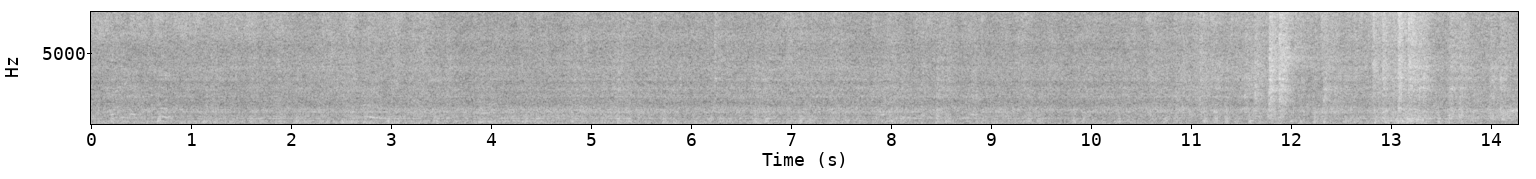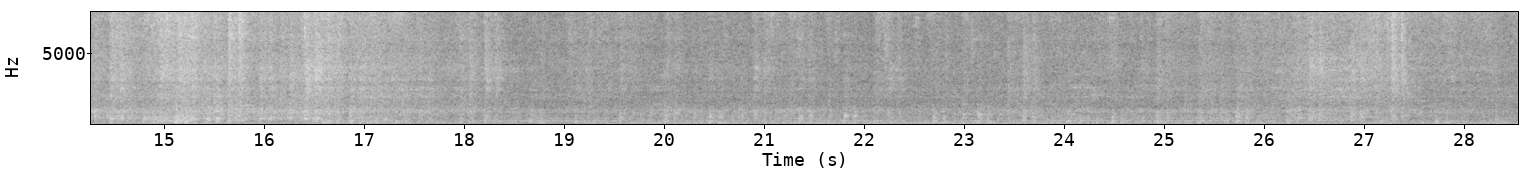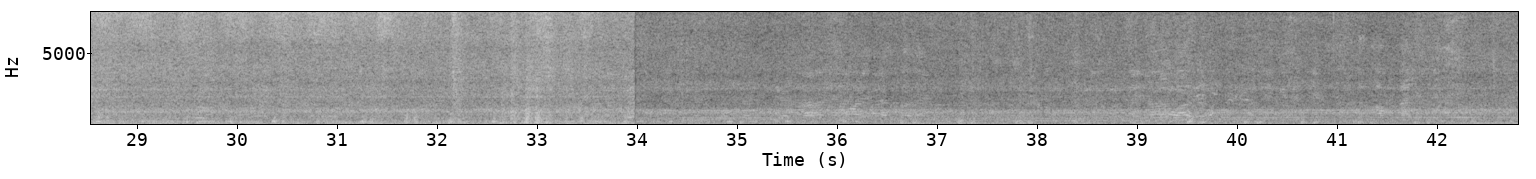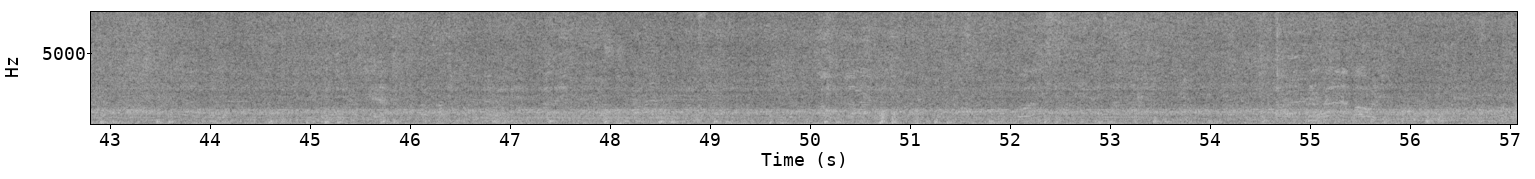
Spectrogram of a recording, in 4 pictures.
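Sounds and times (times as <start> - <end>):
train wheels clattering over rail joints: 0.0 - 34.0
freight train rushing past: 0.0 - 57.0.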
